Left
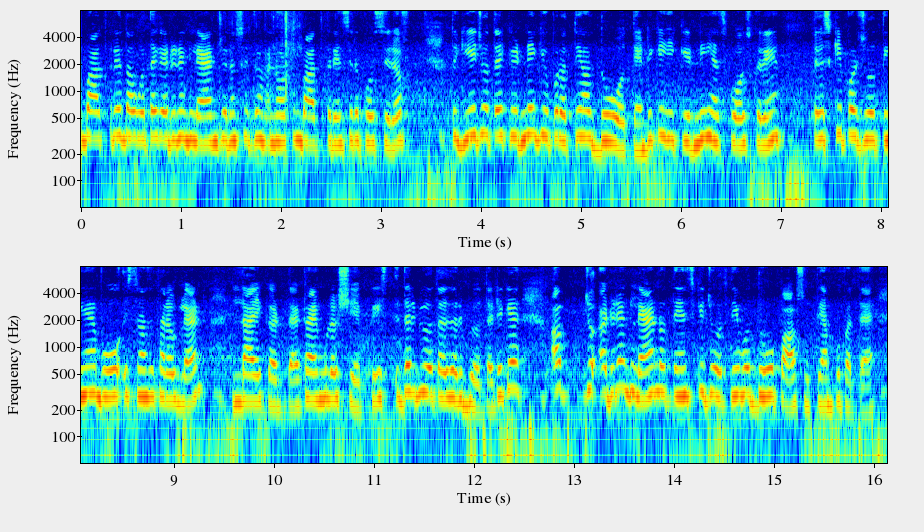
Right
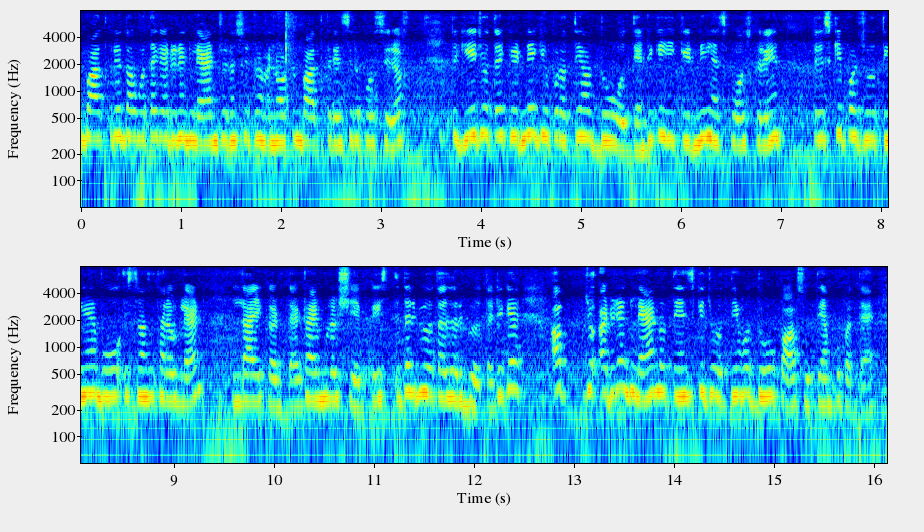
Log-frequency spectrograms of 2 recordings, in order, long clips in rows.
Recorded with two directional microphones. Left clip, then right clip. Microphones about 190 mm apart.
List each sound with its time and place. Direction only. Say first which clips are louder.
0.0 s a woman's voice: left 5 dB; 20° left (ahead or behind)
